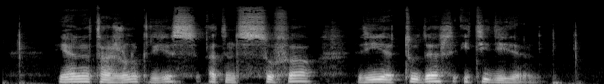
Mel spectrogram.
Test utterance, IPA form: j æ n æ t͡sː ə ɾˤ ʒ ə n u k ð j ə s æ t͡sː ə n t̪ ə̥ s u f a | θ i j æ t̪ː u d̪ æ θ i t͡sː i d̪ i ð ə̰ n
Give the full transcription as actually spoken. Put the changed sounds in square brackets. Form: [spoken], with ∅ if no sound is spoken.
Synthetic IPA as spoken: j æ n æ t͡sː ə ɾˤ ʒ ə n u k ð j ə s æ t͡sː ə n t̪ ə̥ s u f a | [ð] i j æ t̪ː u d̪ æ θ i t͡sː i d̪ i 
